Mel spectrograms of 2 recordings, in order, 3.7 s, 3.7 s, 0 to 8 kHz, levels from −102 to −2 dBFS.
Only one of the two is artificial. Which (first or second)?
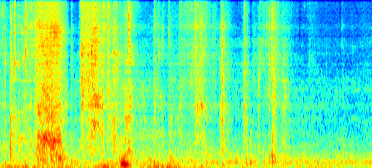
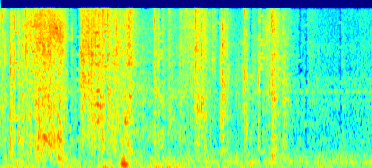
first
